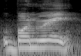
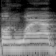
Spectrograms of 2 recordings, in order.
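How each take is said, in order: First: The name is said like 'bon-ray'. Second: The name is said like 'bon-wai-ya'. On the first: The speaker calls it right. "it's bon bonray essentially" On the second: The speaker calls it wrong. "I was just pronouncing it how it was spelled"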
